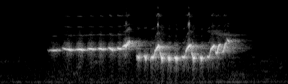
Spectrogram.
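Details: White-rumped shama in energetic song, a drawn-out level whistle breaking into a rapid chattering sequence of low and high notes, bright clicks scattered through, about two seconds, otherwise quiet.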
